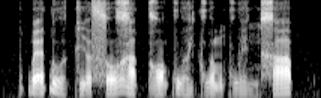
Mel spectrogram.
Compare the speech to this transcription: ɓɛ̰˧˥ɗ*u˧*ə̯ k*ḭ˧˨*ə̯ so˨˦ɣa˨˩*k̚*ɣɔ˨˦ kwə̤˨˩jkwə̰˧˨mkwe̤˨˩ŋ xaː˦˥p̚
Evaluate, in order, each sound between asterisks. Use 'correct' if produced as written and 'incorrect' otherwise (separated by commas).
incorrect, correct, incorrect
